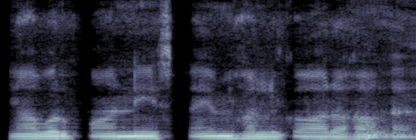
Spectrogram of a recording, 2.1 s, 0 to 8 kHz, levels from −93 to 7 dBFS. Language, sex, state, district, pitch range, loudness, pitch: Hindi, male, Uttar Pradesh, Jyotiba Phule Nagar, 115-120 Hz, -21 LUFS, 120 Hz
